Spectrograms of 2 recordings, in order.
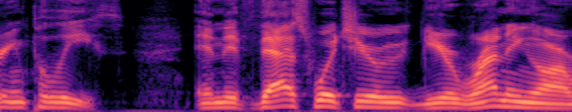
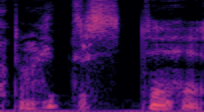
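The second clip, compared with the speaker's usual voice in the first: quirky lilt on the final word stand; 4 semitones lower, 17 dB quieter than usual. Imitating how the other speaker just said a line: imitating an odd ending inflection. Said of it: "like the end of it had like the".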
